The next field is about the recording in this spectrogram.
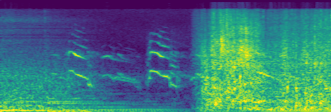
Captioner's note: seagulls cawing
